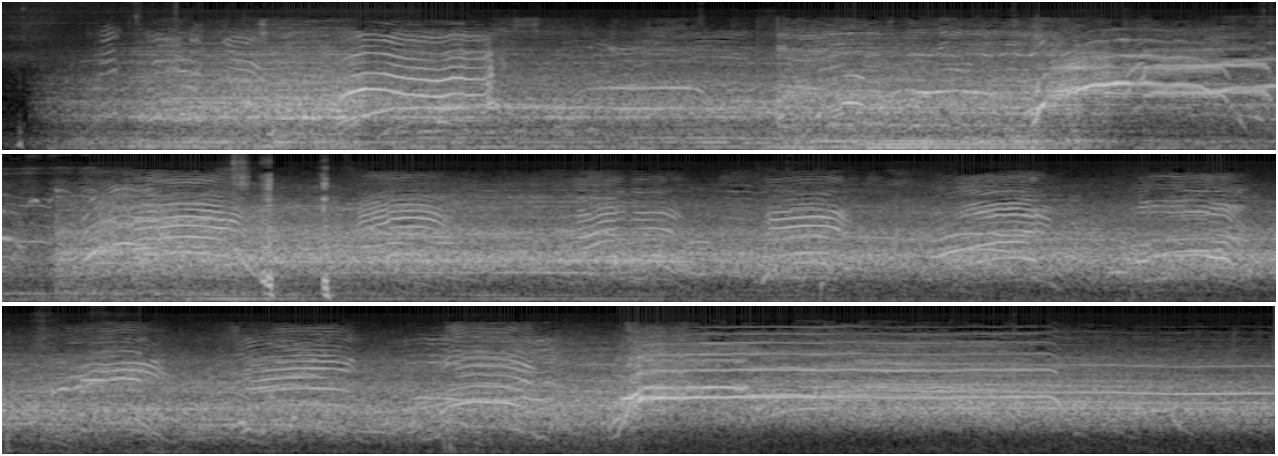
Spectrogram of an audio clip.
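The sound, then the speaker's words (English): A huge crowd screams continuously at the opening of a concert tour show as the lights dim, a dense, sustained roar of high-pitched shrieks and cheers that swells and wavers without a break for the whole stretch. “then the moment the lights dimmed and you start hearing the tour opening sounds.”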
